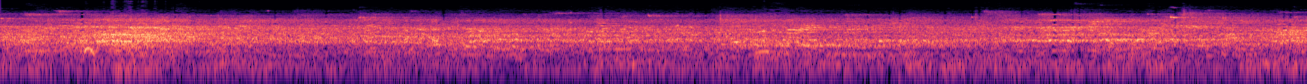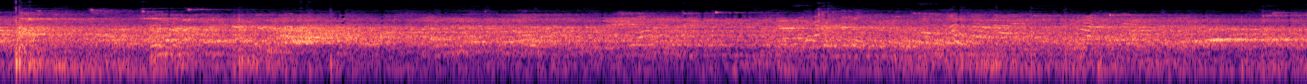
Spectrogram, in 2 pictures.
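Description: Adult men and women chat and call out across a large echoing hall.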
